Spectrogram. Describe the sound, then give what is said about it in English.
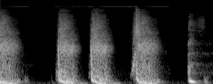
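Five loud, sharp slaps land in quick, slightly uneven succession, each a crisp smack with a short ringing tail, and no voices underneath. “and then he said the bear's giving him a few slaps back.”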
